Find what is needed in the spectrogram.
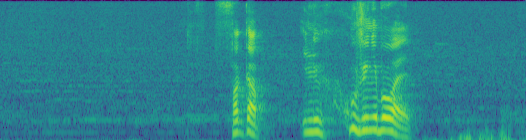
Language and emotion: Russian, angry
